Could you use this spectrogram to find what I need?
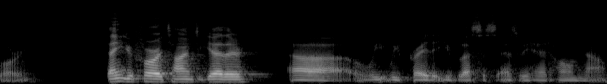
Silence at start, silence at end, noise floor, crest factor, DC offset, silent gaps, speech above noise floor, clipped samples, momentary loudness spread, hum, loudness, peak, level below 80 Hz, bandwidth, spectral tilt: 0 s; 0 s; -84 dBFS; 22 dB; under 0.1%; none; 51 dB; under 0.1%; 17 LU; none; -33 LUFS; -12 dBFS; -74 dBFS; 11.5 kHz; -6 dB/octave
